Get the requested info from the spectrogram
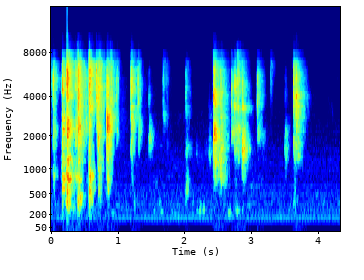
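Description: Aluminium drink can being crushed by hand, crackling and crinkling in quick bursts through the first second and again from about two and a half seconds in, stopping just before the end.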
